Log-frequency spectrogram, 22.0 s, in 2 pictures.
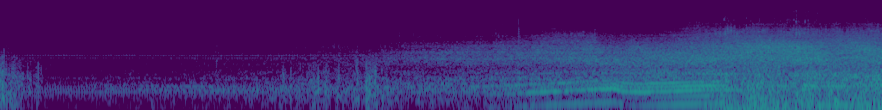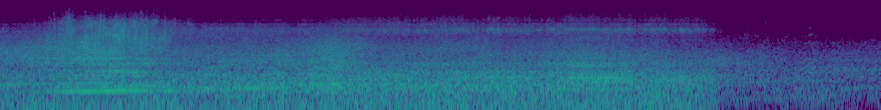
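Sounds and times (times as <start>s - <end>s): sports car engines approaching: 5.0s - 21.0s
engine and wind rumble from inside car: 8.5s - 20.1s.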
